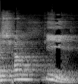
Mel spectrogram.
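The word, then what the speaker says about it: 上帝: 네, 그게 그 샹다이 샹띠 중국 발음은 샹띠라고 하는데 이제 미국 사람들 샹다이라고 하는데에 대한 문헌이 있는데 이런 문헌이 있대요.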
